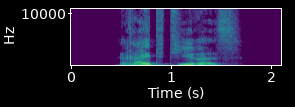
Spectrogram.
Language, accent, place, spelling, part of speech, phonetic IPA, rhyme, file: German, Germany, Berlin, Reittieres, noun, [ˈʁaɪ̯tˌtiːʁəs], -aɪ̯ttiːʁəs, De-Reittieres.ogg
- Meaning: genitive of Reittier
